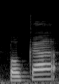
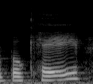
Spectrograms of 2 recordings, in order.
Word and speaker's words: bokeh: going to be, and it's called bokeh or bouquet. Okay. There's a couple different pronunciations on it.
